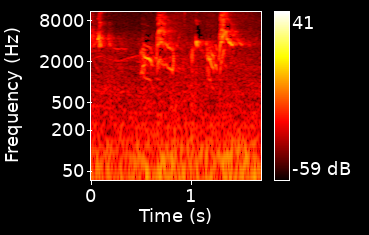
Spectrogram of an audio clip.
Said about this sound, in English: And birds chirping.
